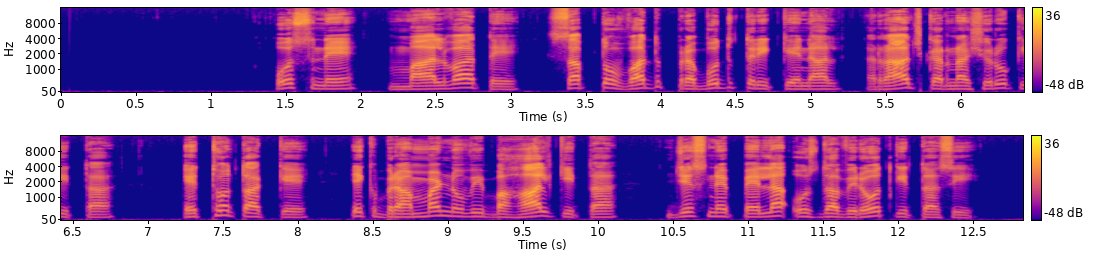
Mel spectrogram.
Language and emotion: Punjabi, neutral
